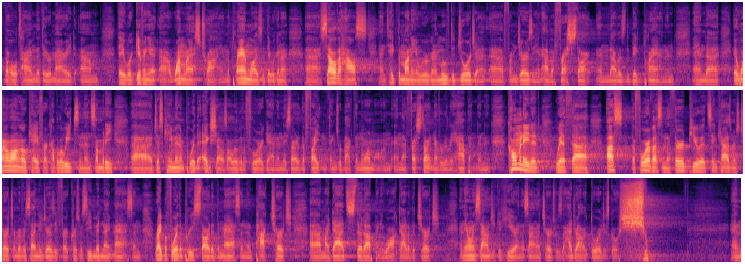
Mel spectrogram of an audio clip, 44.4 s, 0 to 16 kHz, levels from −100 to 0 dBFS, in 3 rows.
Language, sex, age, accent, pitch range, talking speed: English, male, 30-49, American, 80-100 Hz, 230 wpm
